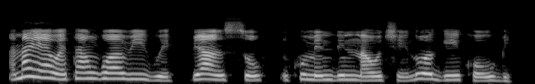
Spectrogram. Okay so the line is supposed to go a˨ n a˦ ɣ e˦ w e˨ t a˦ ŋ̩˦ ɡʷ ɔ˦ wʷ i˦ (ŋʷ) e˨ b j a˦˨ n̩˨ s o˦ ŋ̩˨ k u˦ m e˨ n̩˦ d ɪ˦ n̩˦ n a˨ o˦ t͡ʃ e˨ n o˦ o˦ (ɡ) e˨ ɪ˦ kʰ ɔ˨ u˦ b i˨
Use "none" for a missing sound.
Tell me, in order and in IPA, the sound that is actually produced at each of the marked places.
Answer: ɡʷ, ɡ

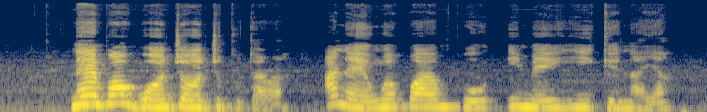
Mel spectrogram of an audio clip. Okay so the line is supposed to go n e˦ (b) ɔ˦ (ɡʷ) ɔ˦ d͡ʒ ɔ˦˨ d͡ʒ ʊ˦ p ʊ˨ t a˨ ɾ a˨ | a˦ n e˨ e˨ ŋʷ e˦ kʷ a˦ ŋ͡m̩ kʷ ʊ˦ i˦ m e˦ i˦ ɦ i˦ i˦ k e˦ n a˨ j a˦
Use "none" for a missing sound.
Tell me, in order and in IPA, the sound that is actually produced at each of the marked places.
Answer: b, ɡʷ

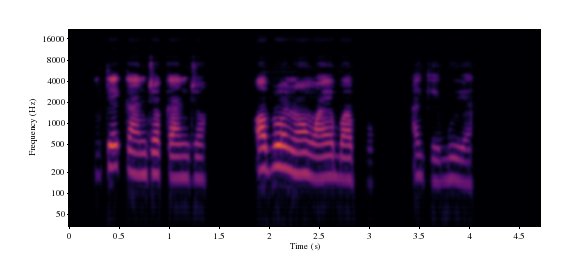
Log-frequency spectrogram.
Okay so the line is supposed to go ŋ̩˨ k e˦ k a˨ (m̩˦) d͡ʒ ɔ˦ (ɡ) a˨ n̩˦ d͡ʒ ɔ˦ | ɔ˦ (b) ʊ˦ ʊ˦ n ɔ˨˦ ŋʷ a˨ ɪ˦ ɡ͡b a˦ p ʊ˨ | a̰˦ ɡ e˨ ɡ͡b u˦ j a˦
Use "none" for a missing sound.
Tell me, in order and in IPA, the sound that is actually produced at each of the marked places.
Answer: n̩˦, k, b

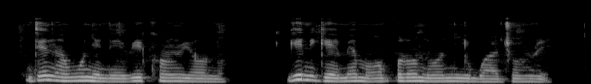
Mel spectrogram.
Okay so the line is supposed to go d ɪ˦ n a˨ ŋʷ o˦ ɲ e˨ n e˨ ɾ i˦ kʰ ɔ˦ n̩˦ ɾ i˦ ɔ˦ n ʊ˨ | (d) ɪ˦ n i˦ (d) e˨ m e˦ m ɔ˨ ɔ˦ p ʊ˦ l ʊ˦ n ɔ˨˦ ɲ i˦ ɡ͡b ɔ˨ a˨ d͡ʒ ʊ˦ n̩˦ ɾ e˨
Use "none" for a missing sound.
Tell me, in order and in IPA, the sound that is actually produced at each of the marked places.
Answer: ɡ, ɡ

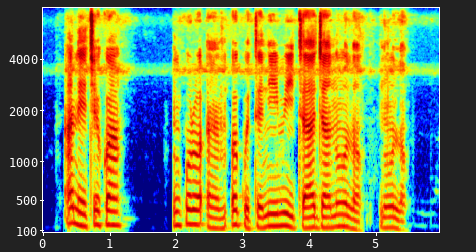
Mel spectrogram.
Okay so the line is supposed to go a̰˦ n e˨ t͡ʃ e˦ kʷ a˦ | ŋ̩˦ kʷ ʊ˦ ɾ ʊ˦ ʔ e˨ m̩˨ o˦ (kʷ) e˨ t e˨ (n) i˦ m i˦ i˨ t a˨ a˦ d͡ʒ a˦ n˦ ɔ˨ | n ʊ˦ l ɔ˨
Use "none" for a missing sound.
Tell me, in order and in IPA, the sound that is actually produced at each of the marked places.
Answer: kʷ, n

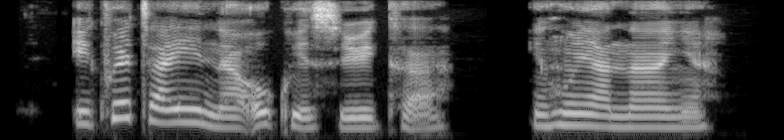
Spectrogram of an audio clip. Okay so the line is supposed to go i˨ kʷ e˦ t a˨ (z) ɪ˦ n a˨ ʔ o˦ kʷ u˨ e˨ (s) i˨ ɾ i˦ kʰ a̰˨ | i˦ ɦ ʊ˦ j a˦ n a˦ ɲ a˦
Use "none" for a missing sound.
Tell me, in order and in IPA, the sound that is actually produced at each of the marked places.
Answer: ɣ, s

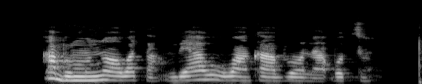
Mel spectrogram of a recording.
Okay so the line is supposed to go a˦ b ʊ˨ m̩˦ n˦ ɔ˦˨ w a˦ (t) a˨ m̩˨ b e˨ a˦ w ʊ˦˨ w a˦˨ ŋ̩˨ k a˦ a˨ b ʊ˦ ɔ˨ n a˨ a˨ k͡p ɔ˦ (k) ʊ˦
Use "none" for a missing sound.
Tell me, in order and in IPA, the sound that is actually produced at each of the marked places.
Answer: t, t

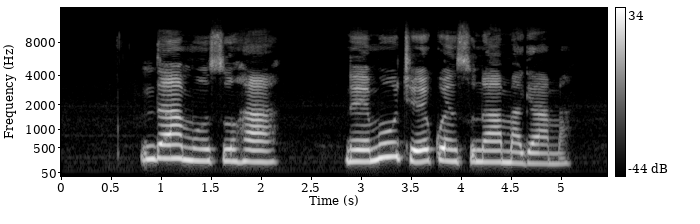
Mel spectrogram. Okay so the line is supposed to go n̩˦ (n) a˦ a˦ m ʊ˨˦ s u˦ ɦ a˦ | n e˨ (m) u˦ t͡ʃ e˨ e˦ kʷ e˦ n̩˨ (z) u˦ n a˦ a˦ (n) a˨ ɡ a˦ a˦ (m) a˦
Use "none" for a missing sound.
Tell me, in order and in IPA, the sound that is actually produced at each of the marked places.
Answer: d, m, s, m, m

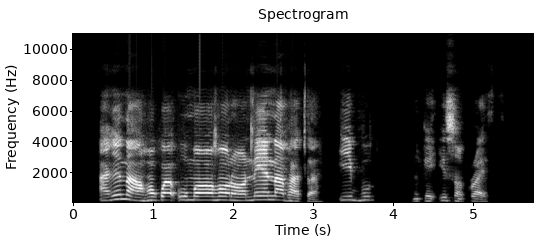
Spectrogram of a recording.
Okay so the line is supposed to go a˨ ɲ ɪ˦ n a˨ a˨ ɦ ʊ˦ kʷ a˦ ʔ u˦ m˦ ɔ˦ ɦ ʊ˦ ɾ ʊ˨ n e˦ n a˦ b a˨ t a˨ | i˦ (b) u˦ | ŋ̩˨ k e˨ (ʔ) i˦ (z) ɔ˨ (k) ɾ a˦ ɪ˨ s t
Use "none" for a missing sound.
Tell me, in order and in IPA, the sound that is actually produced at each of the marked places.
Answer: b, ʔ, s, k

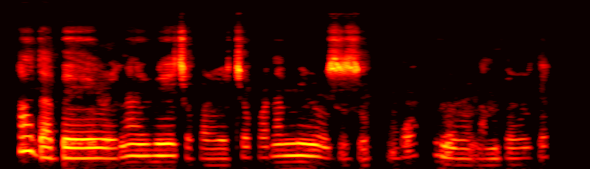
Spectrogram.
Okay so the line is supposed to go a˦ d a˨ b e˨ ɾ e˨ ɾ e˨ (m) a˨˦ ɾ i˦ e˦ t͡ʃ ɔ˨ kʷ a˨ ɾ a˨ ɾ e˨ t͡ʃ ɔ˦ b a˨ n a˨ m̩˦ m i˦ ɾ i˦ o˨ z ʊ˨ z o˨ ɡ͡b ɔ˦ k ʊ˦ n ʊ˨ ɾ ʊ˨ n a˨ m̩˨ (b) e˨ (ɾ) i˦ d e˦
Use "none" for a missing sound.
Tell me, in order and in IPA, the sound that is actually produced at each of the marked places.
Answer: n, b, ɾ

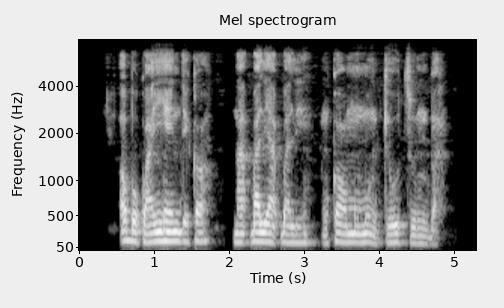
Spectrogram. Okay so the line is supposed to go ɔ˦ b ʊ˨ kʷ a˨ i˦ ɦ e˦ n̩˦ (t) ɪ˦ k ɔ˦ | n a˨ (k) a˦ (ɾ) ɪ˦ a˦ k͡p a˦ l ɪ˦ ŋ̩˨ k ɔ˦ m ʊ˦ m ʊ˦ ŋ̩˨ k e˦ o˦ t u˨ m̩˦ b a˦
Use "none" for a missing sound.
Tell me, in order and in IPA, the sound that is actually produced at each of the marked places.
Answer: d, k͡p, l

